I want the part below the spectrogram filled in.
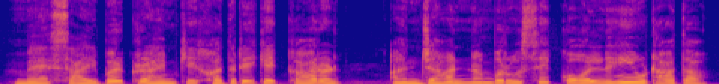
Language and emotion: Hindi, fearful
